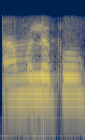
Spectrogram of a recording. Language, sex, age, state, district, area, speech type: Malayalam, female, 30-45, Kerala, Kasaragod, rural, conversation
